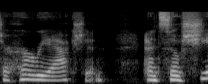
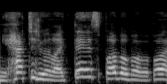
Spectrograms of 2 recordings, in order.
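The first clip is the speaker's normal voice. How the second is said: mock frantic, rushed, attacking tone; 3 semitones higher than usual. Retelling how an older coworker corrected a new worker: imitating a frantic scolding. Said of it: "very frantic, very, uh, kind of attacking him".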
